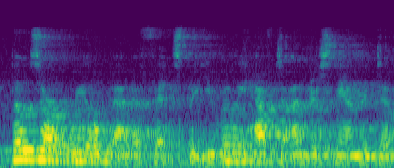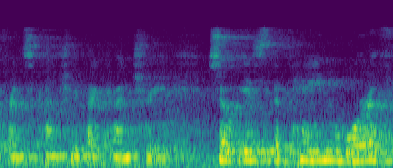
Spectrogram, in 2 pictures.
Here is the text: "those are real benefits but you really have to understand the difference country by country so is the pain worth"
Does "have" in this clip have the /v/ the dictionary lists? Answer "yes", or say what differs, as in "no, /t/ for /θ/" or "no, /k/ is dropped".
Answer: no, /f/ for /v/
